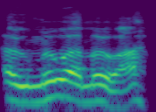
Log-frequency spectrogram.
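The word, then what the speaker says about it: Oumuamua: very unpronounceable looking name it's actually Omo ermua which sounds like I'm making farm animal noises but it's actually a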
